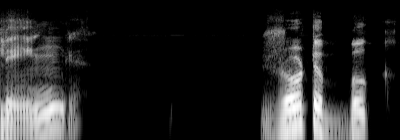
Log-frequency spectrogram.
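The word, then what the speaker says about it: Laing: who went by the name of uh rd ling l-a-i-n-g or ronnie d-ling r d ling wrote a book called the skeezoid self schizophrenia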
